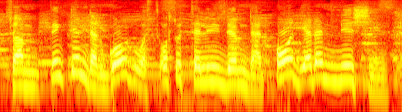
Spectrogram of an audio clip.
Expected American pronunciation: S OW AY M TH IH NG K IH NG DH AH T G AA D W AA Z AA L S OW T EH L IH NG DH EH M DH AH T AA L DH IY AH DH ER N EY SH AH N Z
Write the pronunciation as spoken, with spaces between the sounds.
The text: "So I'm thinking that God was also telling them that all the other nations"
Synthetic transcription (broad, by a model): S OW AY M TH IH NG K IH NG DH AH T G AA D W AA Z AA L S OW T EH L IH NG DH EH M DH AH T AA L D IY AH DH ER N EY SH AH N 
